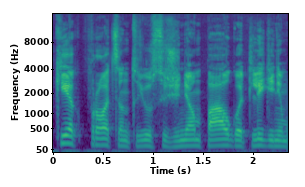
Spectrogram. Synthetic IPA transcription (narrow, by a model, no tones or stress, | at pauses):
kʲiɛkpɾoːt̪sʲɛnt̪ʊjuːsʊʒʲɪnʲoːmpɐɐʊɡoːt̪ʲlʲiːɡʲɪnʲɪm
